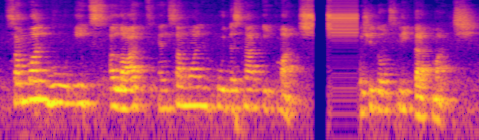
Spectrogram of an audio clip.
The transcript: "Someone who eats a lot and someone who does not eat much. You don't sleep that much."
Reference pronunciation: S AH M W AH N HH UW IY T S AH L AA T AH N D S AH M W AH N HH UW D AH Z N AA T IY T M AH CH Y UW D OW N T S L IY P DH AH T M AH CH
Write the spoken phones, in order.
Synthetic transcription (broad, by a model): S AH M W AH N HH UW IY T S AH L AA T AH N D S AH M W AH N HH UW D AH S N AA T IY T M AH CH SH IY D OW N T S L IY P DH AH T M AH CH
